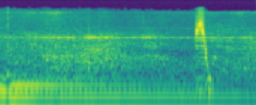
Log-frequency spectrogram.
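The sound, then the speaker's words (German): An airplane drones steadily overhead with a low, continuous engine rumble and a faint high whine, holding at a moderate level throughout with no voices. “Denn es ist das Sicherste, wenn am Flughafen auch nur die Flugzeuge fliegen.”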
